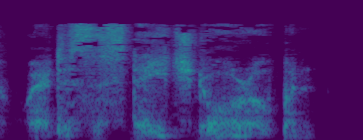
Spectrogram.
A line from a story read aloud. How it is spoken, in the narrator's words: He whispered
